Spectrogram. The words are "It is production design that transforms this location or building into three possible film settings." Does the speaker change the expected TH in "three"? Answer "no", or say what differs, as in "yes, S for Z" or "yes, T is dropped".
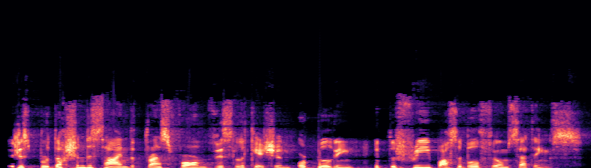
yes, F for TH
